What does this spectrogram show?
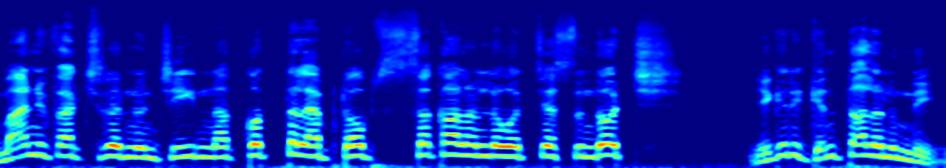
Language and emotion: Telugu, happy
